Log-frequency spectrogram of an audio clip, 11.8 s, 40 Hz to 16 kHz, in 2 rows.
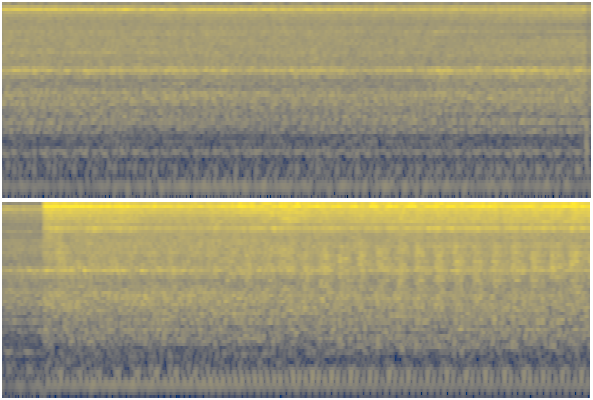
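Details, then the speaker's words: Ship M/V Steve Irwin main engine warm-through, two banks with two turbos: loud engine-room roar pulsing three to four times a second as turbocharger surges, charge air pressure imbalanced 0.6 versus 0.4 bar, imbalance visible even at idle. "So you can hear the surging and you can see the imbalance in the 4 and 1/2 turbo charge air pressure is 0.6 versus 0.4 bar."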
